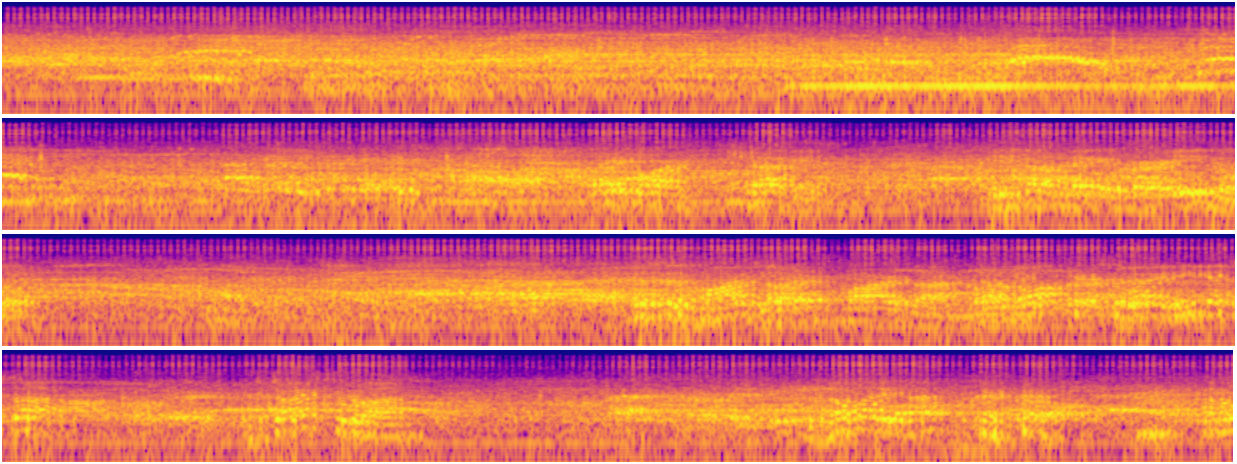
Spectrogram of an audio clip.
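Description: A large stadium crowd cheers and roars.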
